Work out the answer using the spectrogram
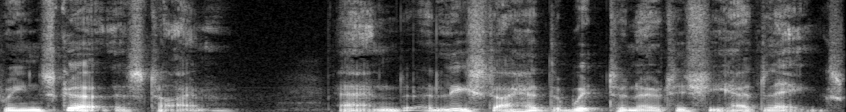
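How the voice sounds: A man with a slightly mellow, husky voice with a rough edge and vocal fry speaks at medium pitch and a moderate pace with lively intonation.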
